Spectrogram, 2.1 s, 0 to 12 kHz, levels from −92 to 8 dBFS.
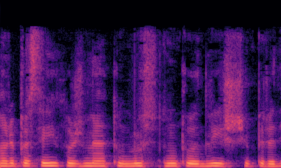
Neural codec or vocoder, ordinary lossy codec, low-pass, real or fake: autoencoder, 22.05 kHz, a latent of 192 numbers a frame, VITS, trained on one speaker; AAC, 48 kbps; 9.9 kHz; fake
